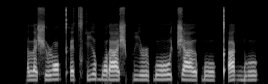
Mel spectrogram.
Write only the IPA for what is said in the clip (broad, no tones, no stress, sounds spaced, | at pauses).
l a ʃ ɹ ɔ kʼ ɛ t͡sʼ i ə̯ b ɔ ɾ aː ʃ p i ɹ ɓ oː t͡ʃ aː ə̯ ɓ oː kʼ a ɡ͡b ʊ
